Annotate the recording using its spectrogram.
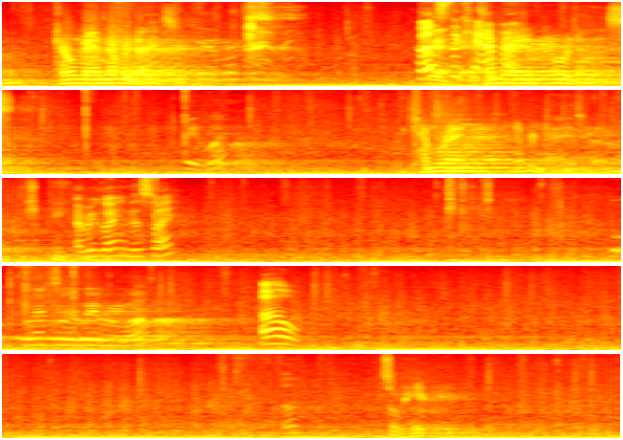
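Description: A young woman talks animatedly and laughs into a close microphone.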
